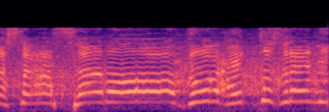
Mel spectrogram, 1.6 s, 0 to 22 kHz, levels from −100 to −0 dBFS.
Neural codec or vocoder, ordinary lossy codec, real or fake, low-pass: codec, 16 kHz, 16 kbps, FunCodec, trained on LibriTTS, 50 frames a second; none; fake; none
